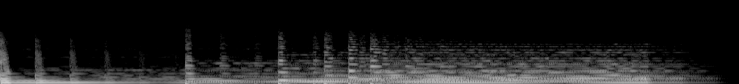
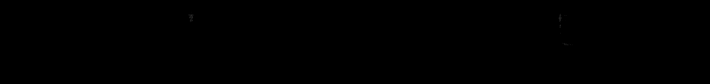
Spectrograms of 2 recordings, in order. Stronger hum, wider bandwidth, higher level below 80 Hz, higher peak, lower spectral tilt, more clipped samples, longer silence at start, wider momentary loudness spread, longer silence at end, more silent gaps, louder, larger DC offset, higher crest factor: neither; second, 4.2 kHz vs 16.5 kHz; first, -34 dBFS vs under -90 dBFS; first, -8 dBFS vs -40 dBFS; first, -12 dB/octave vs 1 dB/octave; neither; about the same, 0 s vs 0.05 s; first, 13 LU vs 10 LU; first, 0.4 s vs 0 s; neither; first, -26 LUFS vs -62 LUFS; neither; second, 18 dB vs 32 dB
